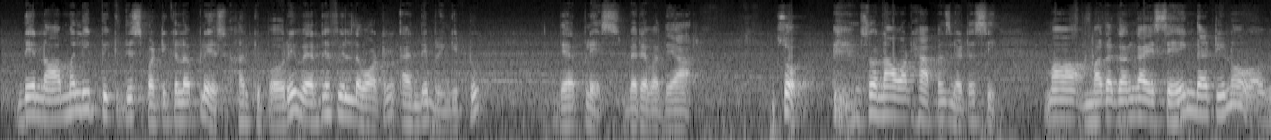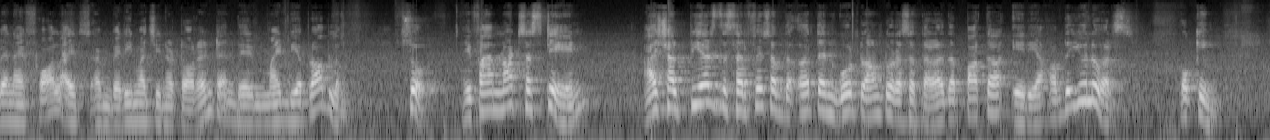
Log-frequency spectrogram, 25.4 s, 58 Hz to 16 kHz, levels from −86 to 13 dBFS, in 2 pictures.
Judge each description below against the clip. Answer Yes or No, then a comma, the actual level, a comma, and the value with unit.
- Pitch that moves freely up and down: Yes, wide, 7.0 semitones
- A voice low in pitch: No, medium, 155 Hz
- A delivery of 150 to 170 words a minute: No, average, 185 wpm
